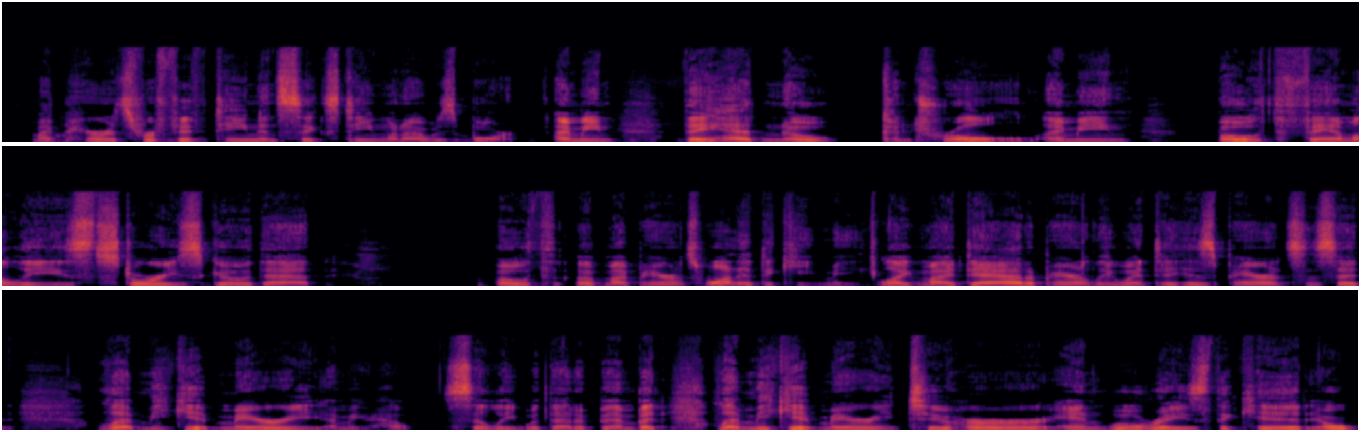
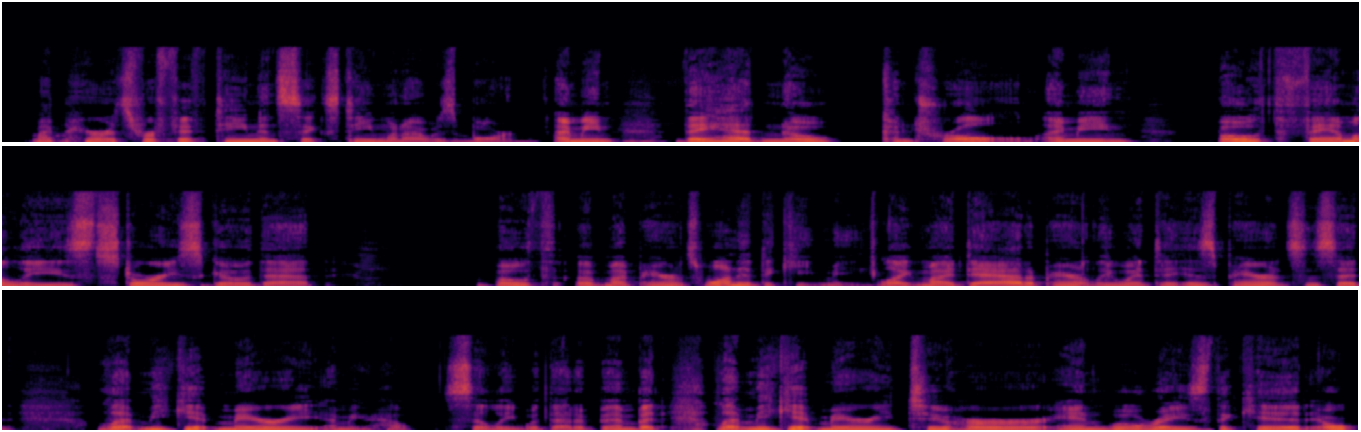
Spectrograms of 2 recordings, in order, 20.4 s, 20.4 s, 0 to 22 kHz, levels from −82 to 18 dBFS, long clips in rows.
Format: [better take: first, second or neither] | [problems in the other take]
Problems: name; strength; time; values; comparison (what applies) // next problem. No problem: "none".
second | thin; very; fading below 350 Hz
